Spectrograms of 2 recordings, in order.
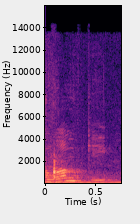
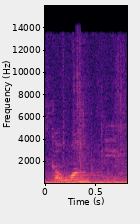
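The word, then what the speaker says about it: gołąbki: wonky the lumpy oh the l in polish on gowonky is has a little line through it and that signifies the pronunciation of a w sound so it's not glumky it's gawonky gowonky oh that's me i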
